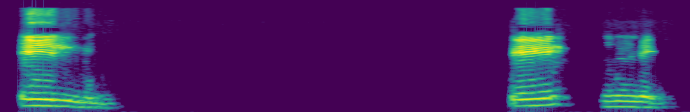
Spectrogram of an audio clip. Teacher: Se articulan aquí a través, en este caso, del aire pulmonar por una o ambos lados de la cavidad bucal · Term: laterales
